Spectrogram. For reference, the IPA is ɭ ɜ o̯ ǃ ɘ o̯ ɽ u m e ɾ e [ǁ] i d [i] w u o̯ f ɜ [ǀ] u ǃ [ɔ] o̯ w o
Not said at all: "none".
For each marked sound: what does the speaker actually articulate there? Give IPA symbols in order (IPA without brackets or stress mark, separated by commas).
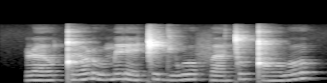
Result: ǁ, i, ǀ, ɔ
